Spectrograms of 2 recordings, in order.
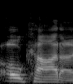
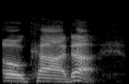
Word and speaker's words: Okada: to a crescendo for okada and it's like okada okada but like even the back and back punch uh having the emphasis on the last syllable there just I mean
